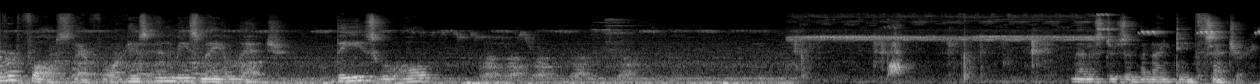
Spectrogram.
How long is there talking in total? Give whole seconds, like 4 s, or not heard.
6 s.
